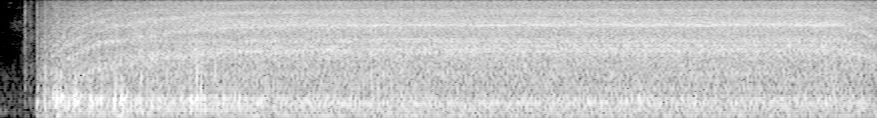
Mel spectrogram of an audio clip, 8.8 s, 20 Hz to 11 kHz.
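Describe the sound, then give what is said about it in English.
A blender blending about 2 cups of frozen pineapple whirs to life abruptly and runs at a loud, steady high-pitched roar, with some rattling chunks early on as the frozen pineapple gets churned, then smooths into a constant motor drone. “I'm going to blend it up now.”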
